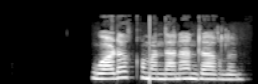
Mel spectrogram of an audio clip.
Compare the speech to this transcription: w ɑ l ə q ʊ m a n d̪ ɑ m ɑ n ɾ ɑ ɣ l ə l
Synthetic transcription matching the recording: w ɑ ɽ ə q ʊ m a n d̪ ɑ n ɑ n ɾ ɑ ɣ l ə l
